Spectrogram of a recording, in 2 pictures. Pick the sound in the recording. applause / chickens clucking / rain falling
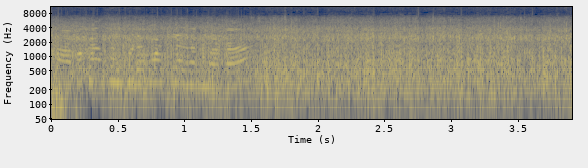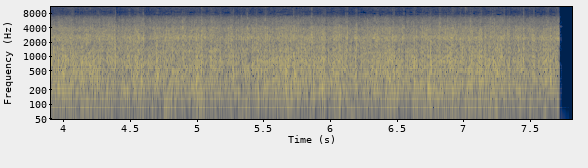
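rain falling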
